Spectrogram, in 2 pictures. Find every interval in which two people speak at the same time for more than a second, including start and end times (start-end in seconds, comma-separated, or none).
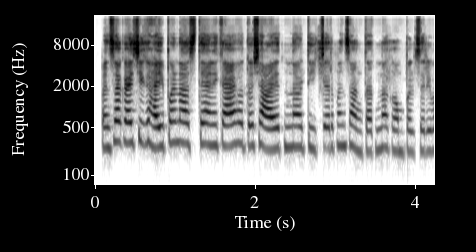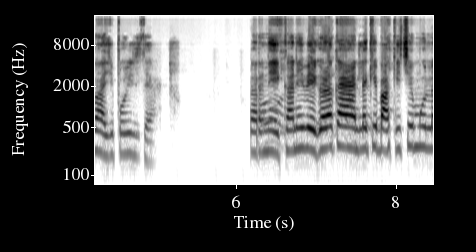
6.3-7.8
